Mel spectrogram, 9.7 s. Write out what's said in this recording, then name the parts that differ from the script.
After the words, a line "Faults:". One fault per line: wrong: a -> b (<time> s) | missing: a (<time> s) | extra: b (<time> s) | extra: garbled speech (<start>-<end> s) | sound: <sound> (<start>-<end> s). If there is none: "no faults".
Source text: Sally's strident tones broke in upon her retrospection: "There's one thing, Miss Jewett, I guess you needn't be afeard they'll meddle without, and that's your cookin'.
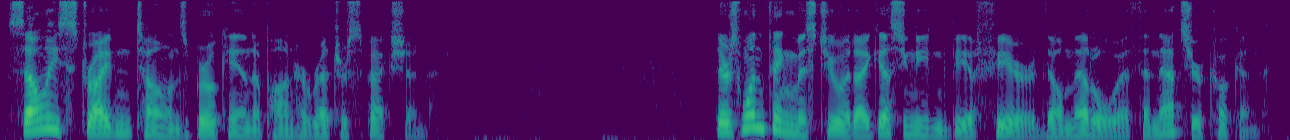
Sally's strident tones broke in upon her retrospection: "There's one thing, Miss Jewett, I guess you needn't be afeard they'll meddle with, and that's your cookin'.
Faults:
wrong: without -> with (8.3 s)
